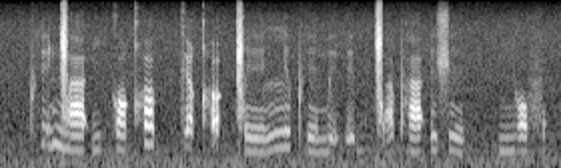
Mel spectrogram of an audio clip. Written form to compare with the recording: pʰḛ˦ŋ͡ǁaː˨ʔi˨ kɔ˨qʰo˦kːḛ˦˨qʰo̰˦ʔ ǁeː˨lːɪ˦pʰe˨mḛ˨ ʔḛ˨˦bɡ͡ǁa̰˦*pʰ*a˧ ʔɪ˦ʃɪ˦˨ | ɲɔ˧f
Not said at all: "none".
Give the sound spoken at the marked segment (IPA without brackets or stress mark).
pʰ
